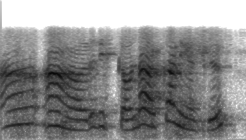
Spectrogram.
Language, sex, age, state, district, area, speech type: Malayalam, female, 18-30, Kerala, Kasaragod, rural, conversation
